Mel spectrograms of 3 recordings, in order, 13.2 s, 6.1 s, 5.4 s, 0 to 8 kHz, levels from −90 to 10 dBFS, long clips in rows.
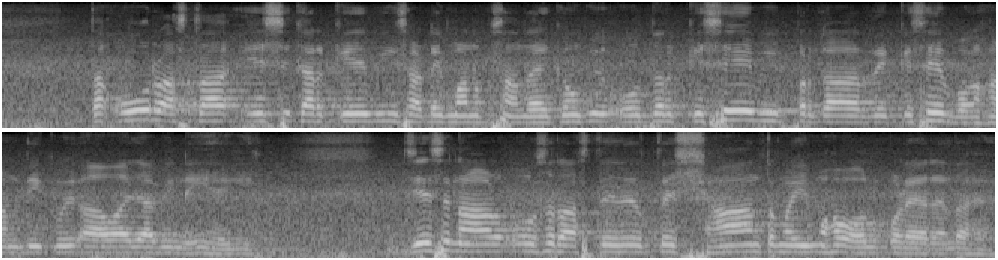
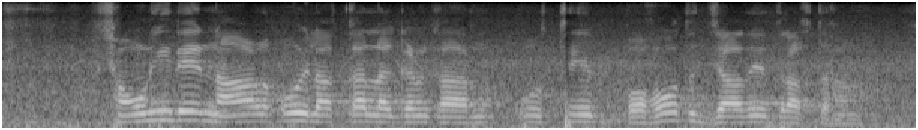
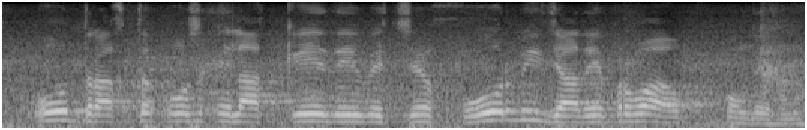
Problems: constant background noise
